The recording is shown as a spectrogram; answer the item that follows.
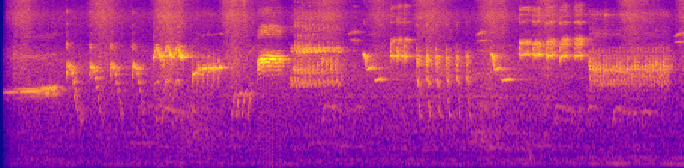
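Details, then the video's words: Asian pied starling singing in the morning: a long jumble of whistled notes, chattering bursts and clicky rattles, shifting pitch quickly with few pauses. "Jalak Suren Gacor Pagi Hari"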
